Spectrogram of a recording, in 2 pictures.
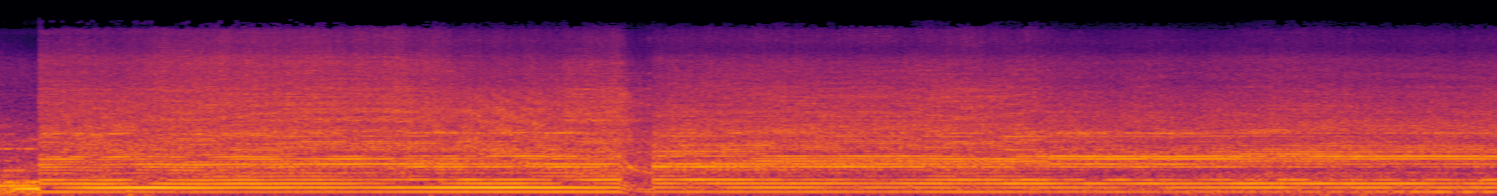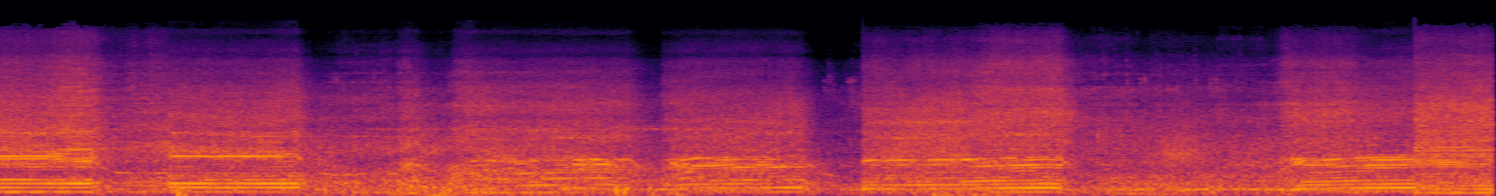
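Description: Small gasoline engines of lawn-care equipment running at a steady speed. The sound cuts and shifts in pitch abruptly several times, especially in the second half.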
